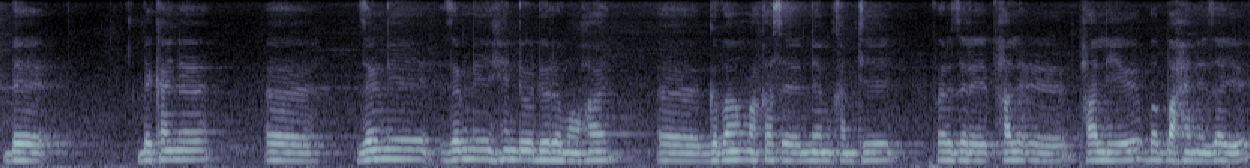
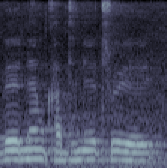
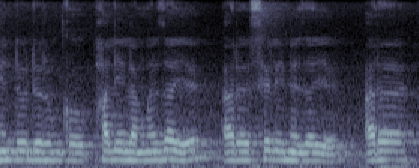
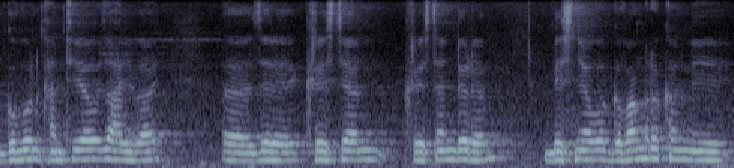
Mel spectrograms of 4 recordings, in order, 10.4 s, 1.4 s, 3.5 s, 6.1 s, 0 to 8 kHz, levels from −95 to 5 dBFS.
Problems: none marked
